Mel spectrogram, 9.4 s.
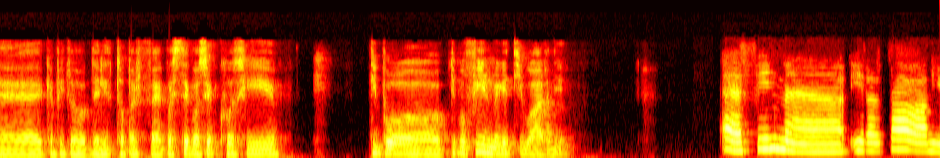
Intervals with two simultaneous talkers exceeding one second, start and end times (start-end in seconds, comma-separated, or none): none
